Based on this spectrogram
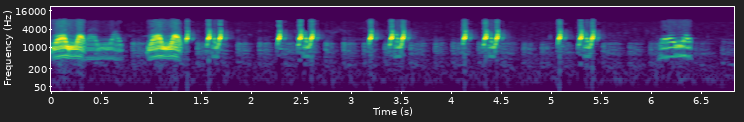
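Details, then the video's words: Quail at night, used for quail hunting: a run of quick, clipped two- and three-note calls repeating steadily, bracketed by louder harsh, nasal buzzy notes at the start and end. "Quails sounds"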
